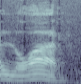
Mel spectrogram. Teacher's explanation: dos vocales abiertas en sílabas distintas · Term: hiato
